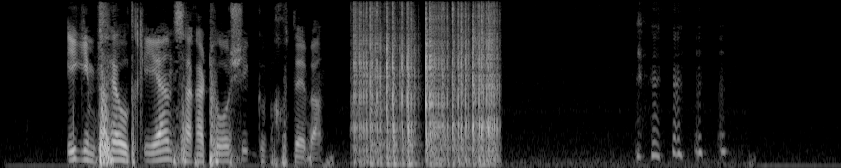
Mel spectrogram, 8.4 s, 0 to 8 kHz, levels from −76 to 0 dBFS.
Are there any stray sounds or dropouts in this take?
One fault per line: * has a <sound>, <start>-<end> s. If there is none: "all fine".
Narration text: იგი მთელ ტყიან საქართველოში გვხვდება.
* has a squeak, 3.5-5.0 s
* has a laugh, 6.3-7.3 s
